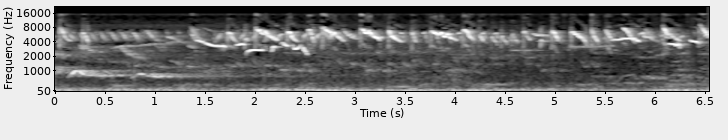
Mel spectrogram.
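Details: White-eye lure song to get birds singing; a long unbroken run of rapid high twittering with sharp swooping notes, plus a lower whistled phrase near the start and background rumble.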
